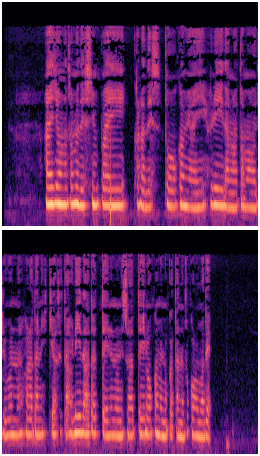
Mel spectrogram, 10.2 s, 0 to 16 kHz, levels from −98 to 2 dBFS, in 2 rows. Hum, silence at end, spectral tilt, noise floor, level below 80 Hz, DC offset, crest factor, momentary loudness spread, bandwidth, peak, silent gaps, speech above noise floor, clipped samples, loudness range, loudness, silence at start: none; 0.6 s; -4.5 dB/octave; -64 dBFS; -58 dBFS; under 0.1%; 18 dB; 11 LU; 11.5 kHz; -4 dBFS; none; 44 dB; under 0.1%; 5 LU; -21 LUFS; 0.85 s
